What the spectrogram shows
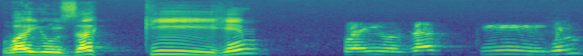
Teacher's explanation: یہاں پر یا مدہ موجود ہے نا، تو اسے ایک الف کی مقدار کھینچنا ہے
